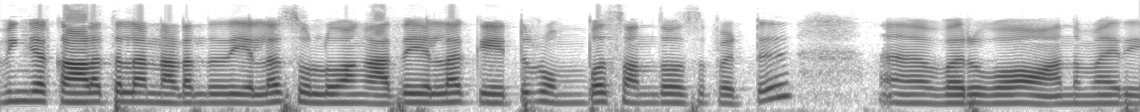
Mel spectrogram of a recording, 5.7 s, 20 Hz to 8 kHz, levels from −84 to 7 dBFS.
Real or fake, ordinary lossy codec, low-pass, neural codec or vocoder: real; AAC, 48 kbps; 7.2 kHz; none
